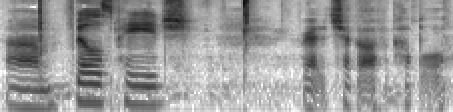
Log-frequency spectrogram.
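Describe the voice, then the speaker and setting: Her voice is low and creaky, swinging widely in pitch at a slow pace, and nasal from a sinus infection. This bullet journal vlogger in her thirties chats casually through her journal at a home desk beneath an overhead light, using many ums, with slight background noise.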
